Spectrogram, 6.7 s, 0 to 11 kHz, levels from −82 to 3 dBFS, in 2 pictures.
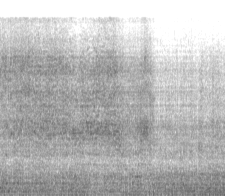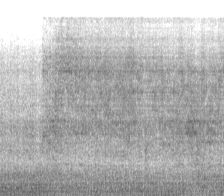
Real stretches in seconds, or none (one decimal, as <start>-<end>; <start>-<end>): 0.4-1.8; 3.0-4.6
